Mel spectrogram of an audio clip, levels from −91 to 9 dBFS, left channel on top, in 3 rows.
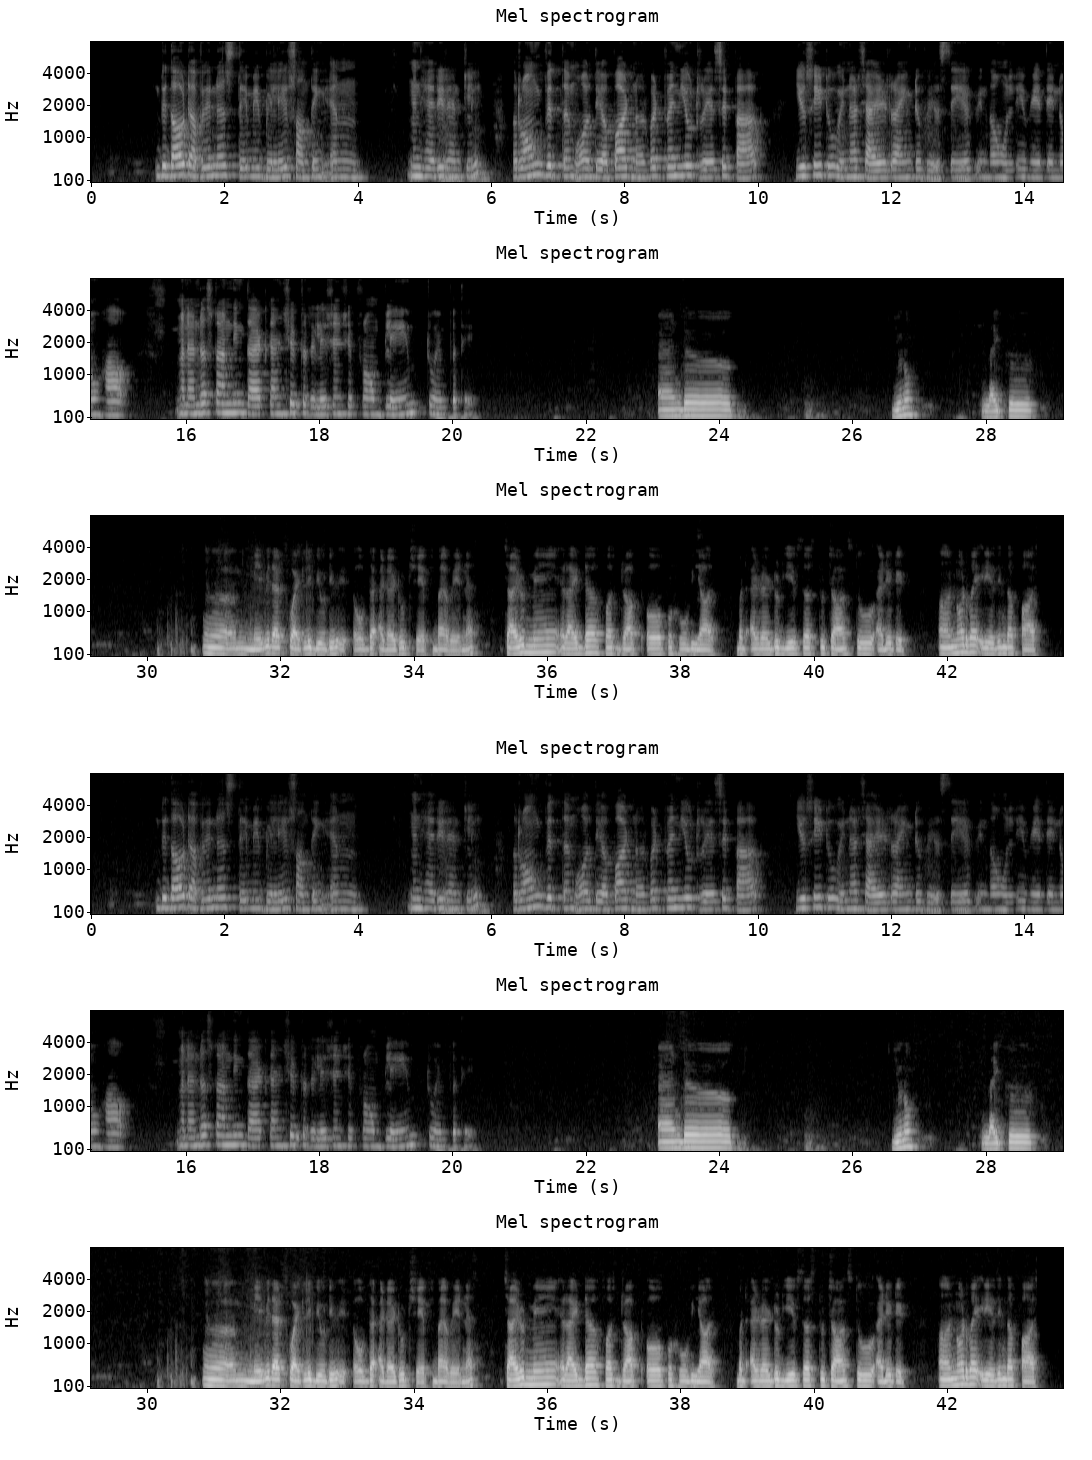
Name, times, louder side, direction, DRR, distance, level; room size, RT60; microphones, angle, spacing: voice 1, 1.0-4.1 4.7-6.0 6.3-10.1 10.6-15.1 15.8-20.4, left 3 dB, 40° left, 0.5 m, -33 dB
voice 2, 23.1-24.2 26.6-27.0 27.9-28.8 30.8-35.0 35.4-38.6 38.8-41.4 41.9-43.4, right 4 dB, 30° right, 0.3 m, -19 dB
5.4 x 5.2 x 5.1 m
head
